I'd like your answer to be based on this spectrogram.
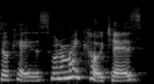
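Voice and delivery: ordinary delivery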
